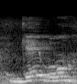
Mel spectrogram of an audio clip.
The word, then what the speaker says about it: Goebel: Yeah, I've been called Gobble all my life and I respond to it. But yeah, somehow the the German pronunciation is like a long a or g would have been gerbble or whatever. So gable sounds better than gerbble, right?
